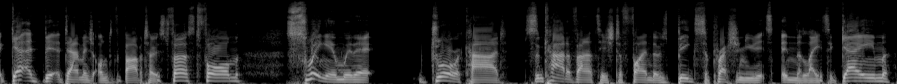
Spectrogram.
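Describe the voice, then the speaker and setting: A man breaks down new trading card game cards one by one, analytical and casual. His pitch jumps up and down a lot as he talks. The sound is dry and close, with no room echo. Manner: analytical, with some filler restarts. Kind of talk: card game set review.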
